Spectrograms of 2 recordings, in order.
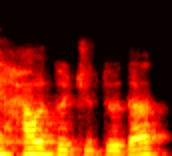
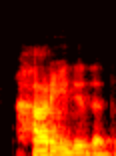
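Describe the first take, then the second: First: Each word is said separately and carefully. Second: The words are reduced and run together. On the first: It sounds like a beginner speaking. "It's a little more British or beginner, you know, uh, level" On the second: It sounds like a native speaker. "But native speakers say"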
